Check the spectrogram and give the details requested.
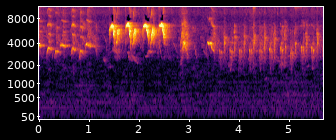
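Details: Lively song of a Thick-billed white-eye, played to prompt new white-eyes to sing along: a quick run of four bright, sharp high notes, then scattered thin twittering.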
